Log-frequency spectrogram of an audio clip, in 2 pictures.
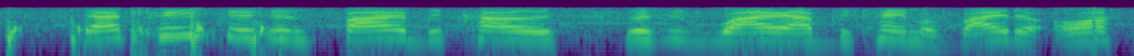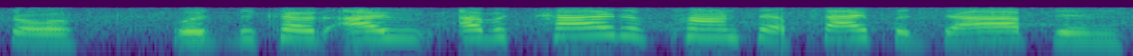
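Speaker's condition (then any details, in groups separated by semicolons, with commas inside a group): Hearing loss with speech impediment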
